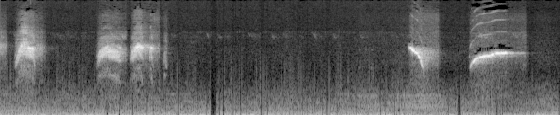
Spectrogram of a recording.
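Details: Abbott's babbler (Malacocincla abbotti) singing in the wild: clear, high whistled phrases, some bending downward and others sliding upward.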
